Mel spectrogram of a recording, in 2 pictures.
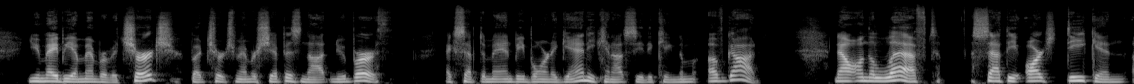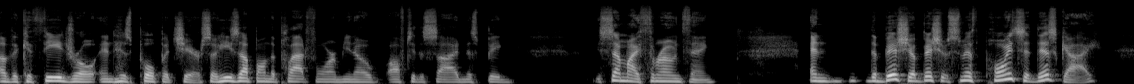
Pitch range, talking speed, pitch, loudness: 120-160 Hz, 180 wpm, 130 Hz, -23 LUFS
